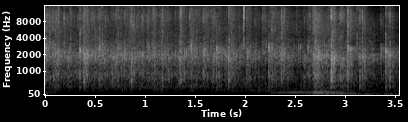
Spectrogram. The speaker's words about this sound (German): aber ganz speziell, wenn wir unsere Locations, die das werden schauen, ICF Thun, ICF Biel, ICF Interlaken, ICF Oberwallis, einen riesen herzlichen Applaus geben. So cool, dass ihr da seid.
